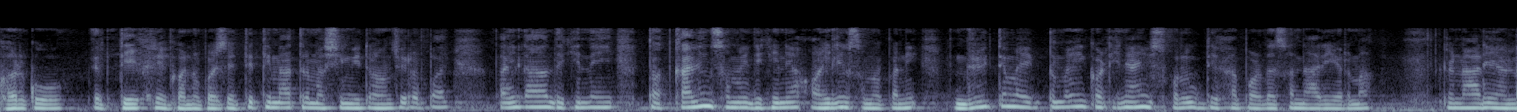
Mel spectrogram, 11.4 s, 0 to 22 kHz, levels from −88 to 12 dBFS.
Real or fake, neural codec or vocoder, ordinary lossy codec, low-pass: fake; codec, 16 kHz, 2 kbps, FunCodec, trained on Chinese and English, 25 frames a second; none; none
